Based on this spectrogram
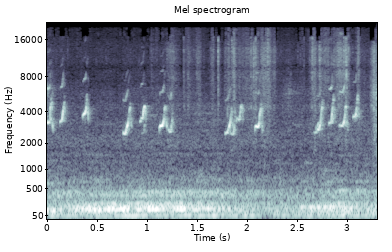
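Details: Baby chicks outdoors, a few thin high peeps in small clusters, partly masked by a strong low hum and rustling.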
